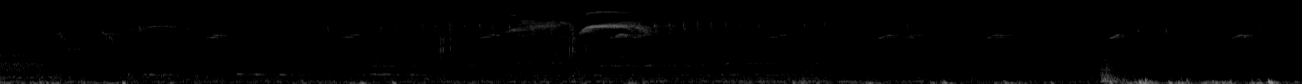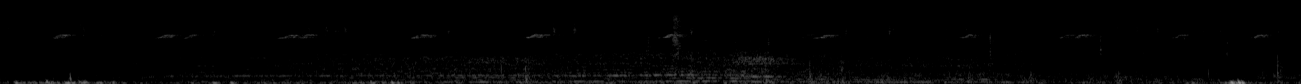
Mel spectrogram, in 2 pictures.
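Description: Small bird repeating one short, high chirp about once a second, with a brief burst of louder twittering a few seconds in. Faint against quiet street ambience.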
